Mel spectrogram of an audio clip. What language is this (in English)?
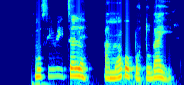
Yoruba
